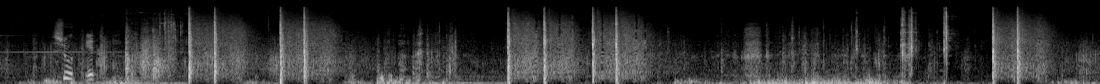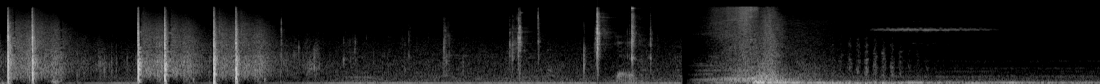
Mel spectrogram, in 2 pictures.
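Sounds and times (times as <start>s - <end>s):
pistol shots: 1.9s - 3.4s, 5.1s - 6.6s, 9.9s - 11.8s, 12.4s - 13.9s
low rumbling movement noise: 3.4s - 5.1s, 6.5s - 9.9s, 10.5s - 12.4s.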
